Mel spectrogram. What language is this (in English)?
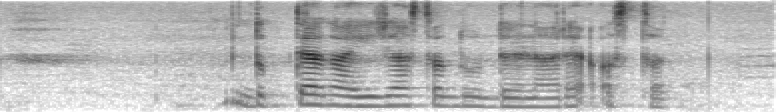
Marathi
